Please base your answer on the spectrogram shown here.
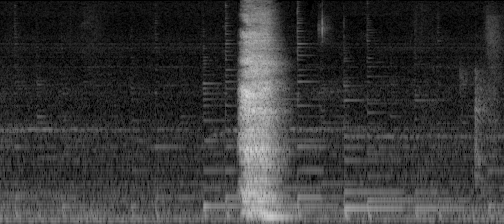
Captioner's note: gasp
